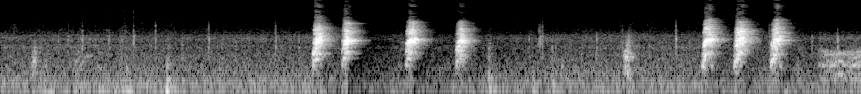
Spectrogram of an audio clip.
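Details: Maltese puppy barking in short bursts: two quick yips, a pause, two more, then a run of three, high and sharp against a quiet indoor background.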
